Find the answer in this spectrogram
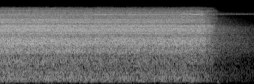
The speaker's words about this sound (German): Also Sie entlassen sozusagen Wasserstoff und testen, wie sich der Wasserstoff hier verhält, wenn man ihn rauslässt aus dem Druckbehälter? Richtig, das ist die Zielsetzung. Wir wollen wissen, wie er sich nach der Freisetzung im Grunde verhält,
